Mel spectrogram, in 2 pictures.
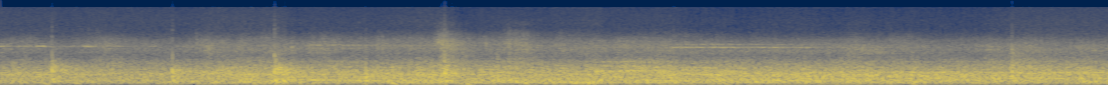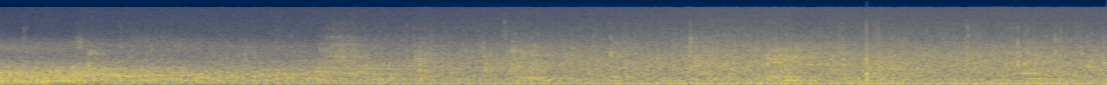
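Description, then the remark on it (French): Busy, echoing train station ambience: a steady low rumble of trains with scattered clanks, footsteps and clatter rising and falling throughout, fairly loud, with no clear voices. “Et il sort de la gare pour l'amener à sa voiture.”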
